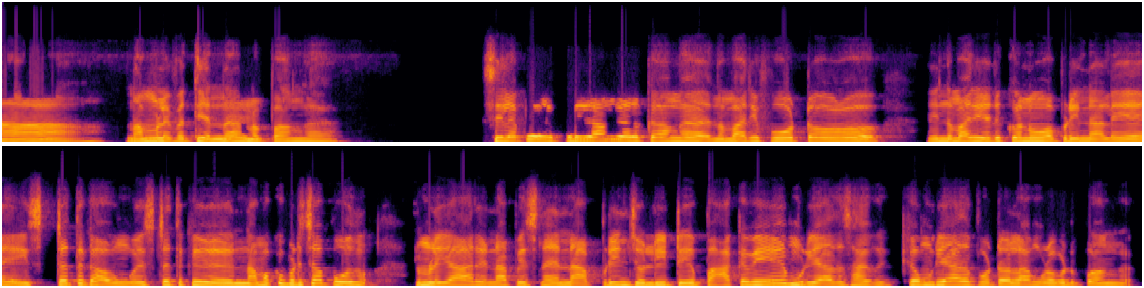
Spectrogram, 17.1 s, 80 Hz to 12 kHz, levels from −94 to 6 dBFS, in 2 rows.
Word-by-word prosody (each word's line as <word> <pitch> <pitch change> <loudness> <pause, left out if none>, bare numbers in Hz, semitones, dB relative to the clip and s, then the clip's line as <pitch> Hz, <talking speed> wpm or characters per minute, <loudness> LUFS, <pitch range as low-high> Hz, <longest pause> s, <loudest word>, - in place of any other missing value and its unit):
ஆ - - +2 1.0
நம்மள 225 +3 +3
பத்தி 220 +3 -1
என்ன 190 +3 +2
நினைப்பாங்க? 160 -3 -1 1.4
சில 275 +1 +3
பேர் 315 -2 +4
இப்படிதாங்க 285 +2 0
இருக்காங்க. 265 -2 -1 0.2
இந்த 200 -1 -2
மாரி 235 +4 0
ஃபோட்டோ 250 +2 0 0.9
இந்த 210 0 +1
மாரி 255 +2 +2
எடுக்கணும் 235 -1 +1
அப்டின்னாலே, 215 +1 -1 0.4
இஷ்டத்துக்கு 295 +10 -1
அவங்க 220 +1 -2
இஷ்டத்துக்கு 265 +3 0 0.4
நமக்கு 290 - 0
பிடிச்சா 300 +3 +1
போதும். 245 -1 +2 0.3
நம்மள 225 +1 +4
யார் 245 +3 0
என்ன 225 +1 -1
பேசினா, 225 +1 -1
என்ன 220 +1 0
அப்டின்னு 220 +3 -1
சொல்லிட்டு 200 0 +1 0.2
பாக்கவே 265 +3 +1 0.2
முடியாது, 230 -2 0
சகிக்க 210 +8 -2
முடியாத 270 +1 +1
ஃபோட்டோலாம் 220 +1 0
கூட 210 -1 0
குடுப்பாங்க. 170 -3 -3
230 Hz, 125 wpm, -12 LUFS, 210-265 Hz, 1.4 s, பேர்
